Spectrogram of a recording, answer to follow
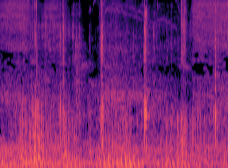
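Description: Domestic cat purring steadily, held close against a person's chest, with a few soft clicks of handling.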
